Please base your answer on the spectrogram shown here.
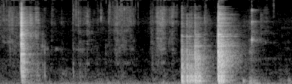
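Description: Sliced bell peppers dropped into the pot of a Cookeo cooker for a beef tajine, giving a sharp clatter, then a short pause and two louder clinking tumbles of pieces against the pot.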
